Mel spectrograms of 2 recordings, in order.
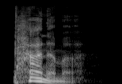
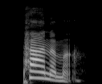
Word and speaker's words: Panama: Ok, cuidado. En inglés, Panama. – Panama. – Exacto. Entonces, el estrés es en la primera sílaba.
